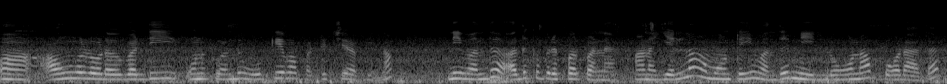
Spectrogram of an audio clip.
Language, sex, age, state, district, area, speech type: Tamil, female, 30-45, Tamil Nadu, Tiruvarur, urban, spontaneous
